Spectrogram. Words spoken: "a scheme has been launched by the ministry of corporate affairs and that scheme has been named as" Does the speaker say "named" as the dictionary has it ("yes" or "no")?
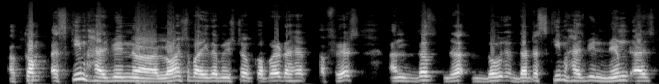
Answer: yes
